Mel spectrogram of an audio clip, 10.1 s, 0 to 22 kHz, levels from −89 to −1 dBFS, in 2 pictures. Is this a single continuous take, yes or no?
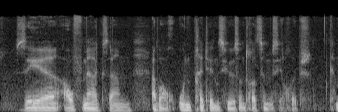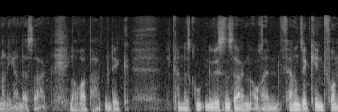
no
